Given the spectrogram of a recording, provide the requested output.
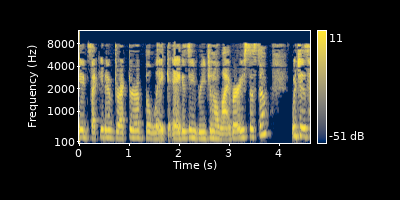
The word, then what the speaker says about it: Agassiz: And I'm sorry, I've never been confident in my pronunciation of Lake Agassiz? – Agassiz. – Yeah. Oh, well, I can probably remember that.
